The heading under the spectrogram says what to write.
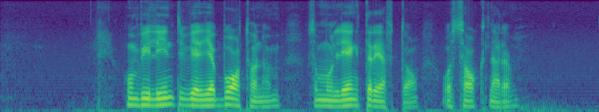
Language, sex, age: Swedish, male, 48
